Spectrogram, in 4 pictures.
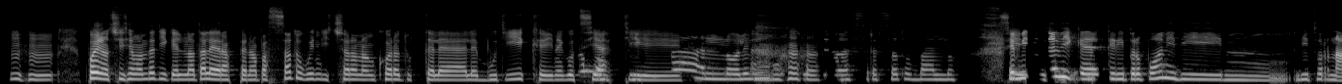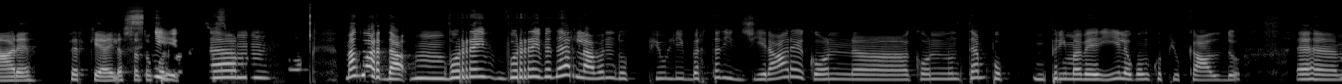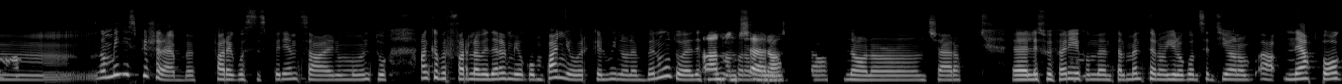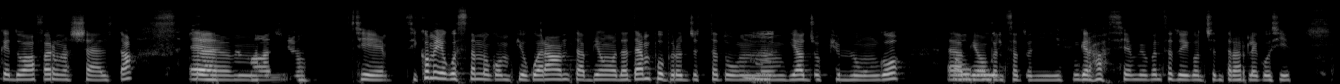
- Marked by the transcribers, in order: other background noise; unintelligible speech; chuckle; laughing while speaking: "Ah-ah"; tongue click; unintelligible speech; drawn out: "Ehm"; tapping; unintelligible speech; laughing while speaking: "grazie"
- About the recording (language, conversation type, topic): Italian, unstructured, Come decidi se fare una vacanza al mare o in montagna?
